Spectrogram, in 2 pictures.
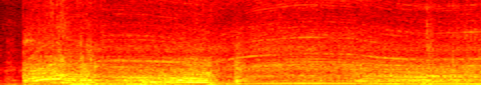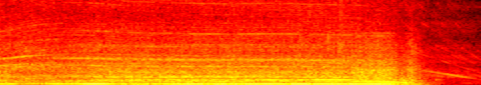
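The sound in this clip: A kitchen blender purées soup with a loud, steady motor whine that runs for about six and a half seconds, dipping briefly near the start before cutting off.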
